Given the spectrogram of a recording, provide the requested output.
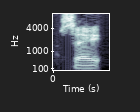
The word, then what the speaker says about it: せ: せ This is se or se. You pronounce it as se, like in the word set. せ Let's practice writing it.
